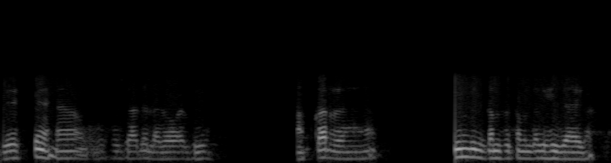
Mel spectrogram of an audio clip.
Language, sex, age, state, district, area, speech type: Urdu, male, 30-45, Bihar, Supaul, urban, conversation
